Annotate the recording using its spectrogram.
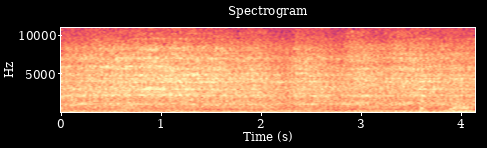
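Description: Steady low rumbling hum of city street ambience, with a short rising tone just before the end.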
